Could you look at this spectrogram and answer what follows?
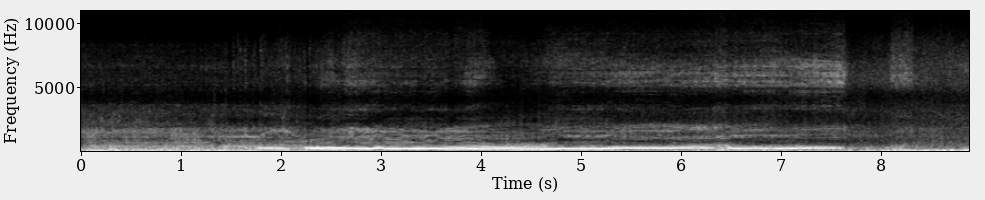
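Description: Enduro dirt bike engine running hard at speed on gravel, heard over heavy wind rumble. About two seconds in its note wavers rapidly up and down, then holds steady and climbs slightly, and near the end the throttle closes and the note drops away.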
